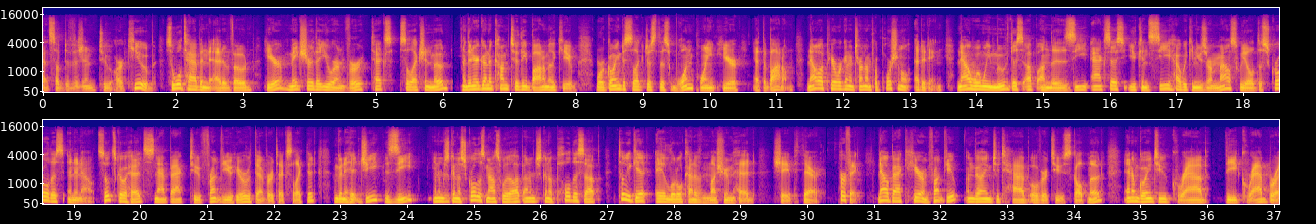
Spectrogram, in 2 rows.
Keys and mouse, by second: 0.9 Tab, 5.4 1, 6.2 middle click, 6.9 click, 12.5-14.1 drag, 14.1 g, 19.9 KP_1, 21.1 shift+middle click, 23.1 g, 30.8 a, 30.8 KP_1, 30.8 shift+middle click, 31.3 Tab, 36.0-37.0 drag.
